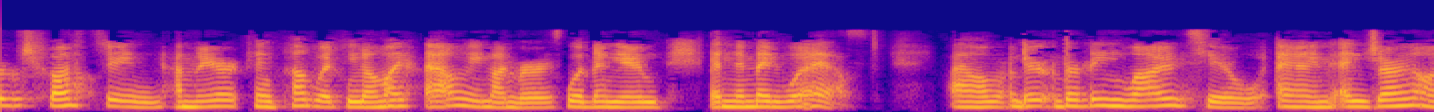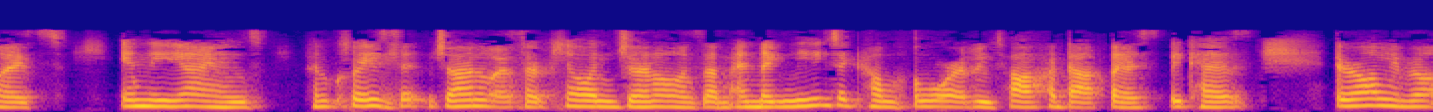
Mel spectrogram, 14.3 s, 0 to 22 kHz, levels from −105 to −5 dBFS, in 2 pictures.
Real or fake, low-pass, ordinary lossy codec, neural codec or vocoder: fake; 7.2 kHz; MP3, 32 kbps; codec, 16 kHz, 0.5 kbps, FreqCodec, larger model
